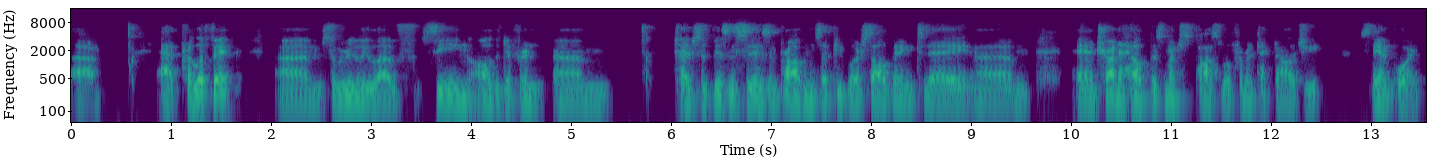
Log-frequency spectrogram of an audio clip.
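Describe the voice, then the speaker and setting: A man from Iran giving a casual presentation on a video call, relaxed and loose, with frequent ums and restarts. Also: sits low. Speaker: guest speaker, venture capitalist.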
